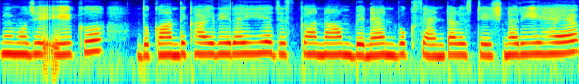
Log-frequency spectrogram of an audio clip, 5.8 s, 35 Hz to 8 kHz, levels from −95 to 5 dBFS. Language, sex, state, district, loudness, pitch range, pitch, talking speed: Hindi, female, Chhattisgarh, Raigarh, -13 LUFS, 240-255 Hz, 245 Hz, 155 wpm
